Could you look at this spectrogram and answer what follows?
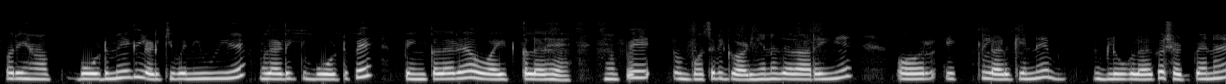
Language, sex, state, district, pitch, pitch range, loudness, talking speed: Bhojpuri, female, Uttar Pradesh, Gorakhpur, 255 Hz, 240-270 Hz, -14 LUFS, 175 wpm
